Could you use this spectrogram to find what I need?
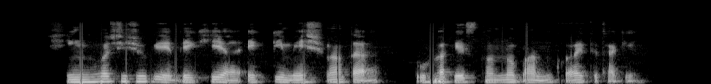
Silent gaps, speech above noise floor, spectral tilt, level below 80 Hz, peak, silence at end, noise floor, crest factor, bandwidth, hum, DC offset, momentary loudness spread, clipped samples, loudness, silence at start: none; 63 dB; -6.5 dB/octave; -46 dBFS; -2 dBFS; 0.7 s; -83 dBFS; 20 dB; 7.8 kHz; none; under 0.1%; 8 LU; under 0.1%; -21 LUFS; 0.6 s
